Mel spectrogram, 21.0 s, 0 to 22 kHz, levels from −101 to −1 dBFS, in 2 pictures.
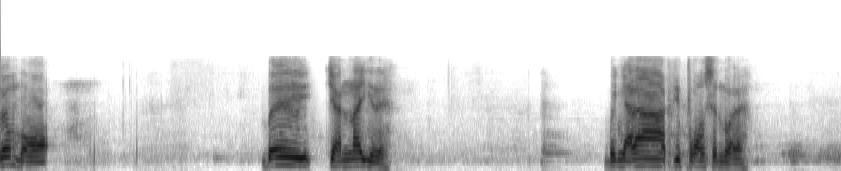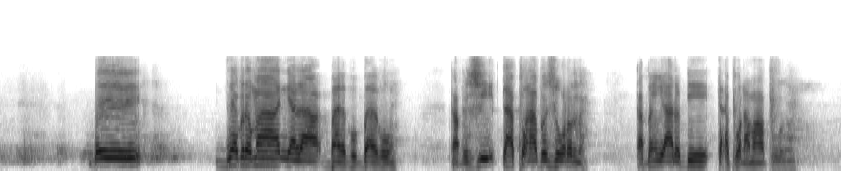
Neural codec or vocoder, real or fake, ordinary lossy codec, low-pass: codec, 32 kHz, 1.9 kbps, SNAC; fake; MP3, 48 kbps; 5.4 kHz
